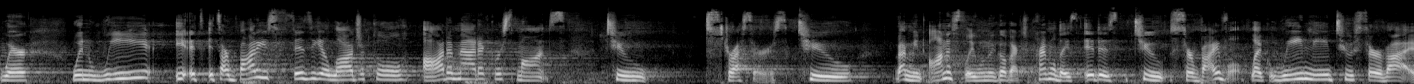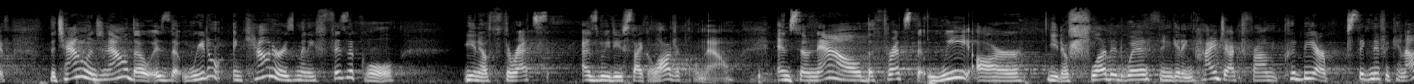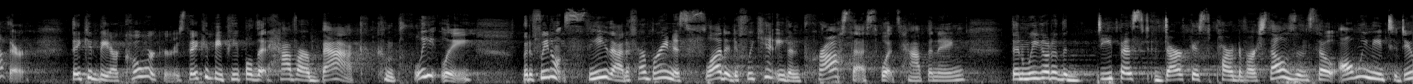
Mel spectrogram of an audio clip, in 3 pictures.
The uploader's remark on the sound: The second part of a live recording from The Peak Experience.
